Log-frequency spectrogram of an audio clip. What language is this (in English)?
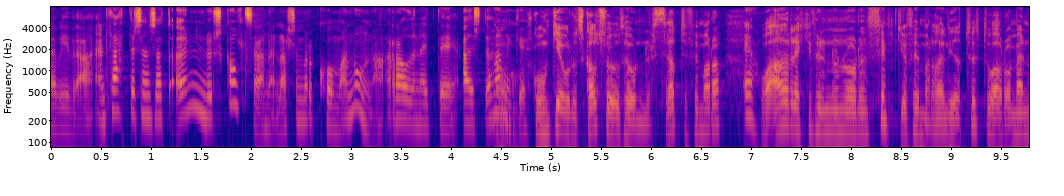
Icelandic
